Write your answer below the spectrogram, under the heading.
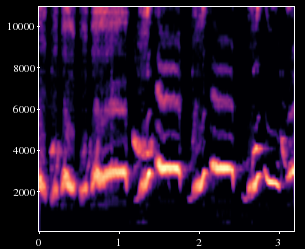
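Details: Chinese hwamei delivering a continuous flow of rich, fluty whistles, each phrase rising and falling, repeated in pulses about every half second with little pause.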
